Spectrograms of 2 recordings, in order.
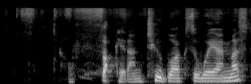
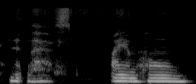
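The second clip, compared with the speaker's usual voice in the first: whisper; 2 semitones lower, 7 dB quieter than usual. Acted. Blissful first bite.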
